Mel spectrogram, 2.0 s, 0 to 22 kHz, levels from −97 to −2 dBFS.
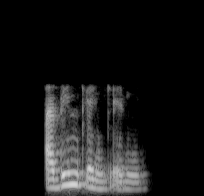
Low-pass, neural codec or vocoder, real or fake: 3.6 kHz; codec, 16 kHz, 4 kbps, FreqCodec, larger model; fake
